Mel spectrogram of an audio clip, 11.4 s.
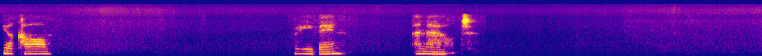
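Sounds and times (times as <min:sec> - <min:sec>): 
speech: 0:00.0 - 0:00.8, 0:04.4 - 0:05.2, 0:06.2 - 0:07.2
ocean waves breaking on shore: 0:00.0 - 0:11.4.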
